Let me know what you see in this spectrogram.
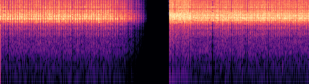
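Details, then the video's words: Rattlesnake shaking its rattle: a fast, dense, hiss-like buzz that fades away to silence partway through, then starts again suddenly at full strength and continues steadily. "Rattlesnake rattling"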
